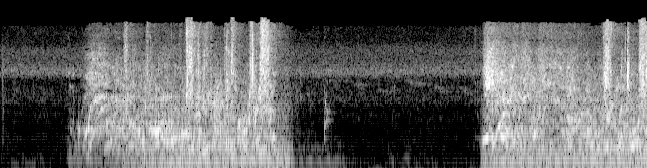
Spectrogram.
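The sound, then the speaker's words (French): A brand-new boat engine cranks in two long, grinding bursts separated by a short pause, sputtering loudly without ever catching and running. “Stop, stop. Arrête, tu vas noyer les bougies. Quoi? Ça y est, le moteur est HS?”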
